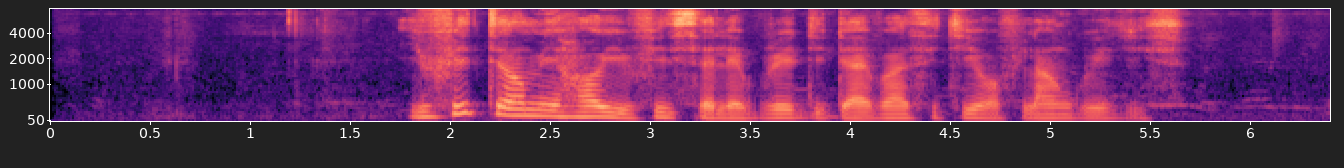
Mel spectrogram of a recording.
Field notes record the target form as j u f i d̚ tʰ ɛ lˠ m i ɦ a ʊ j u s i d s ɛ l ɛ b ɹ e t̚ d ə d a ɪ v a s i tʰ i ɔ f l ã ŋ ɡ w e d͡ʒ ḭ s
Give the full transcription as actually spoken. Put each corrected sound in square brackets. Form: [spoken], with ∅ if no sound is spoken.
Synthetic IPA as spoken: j u f i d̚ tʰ ɛ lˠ m i ɦ a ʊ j u [f] i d s ɛ l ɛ b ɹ e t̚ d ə d a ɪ v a s i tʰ i ɔ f l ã ŋ ɡ w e d͡ʒ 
